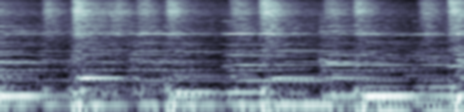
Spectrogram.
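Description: Live boogie-woogie from a band of two digital pianos and a drum kit: piano chords over a bass line, with a steady beat of drum and cymbal strokes about four a second.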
